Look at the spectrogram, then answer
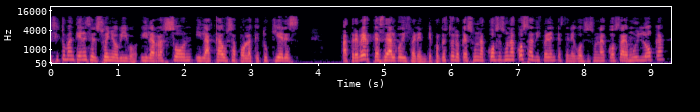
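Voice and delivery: ordinary talk

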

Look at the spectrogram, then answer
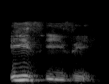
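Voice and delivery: normal talking voice

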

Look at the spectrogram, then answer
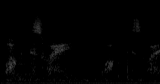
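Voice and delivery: tiny hushed whisper; God's whisper. Acted. God guiding the believer who trusts him, in a whisper. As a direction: whisper it, barely audible. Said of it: "when he just goes".

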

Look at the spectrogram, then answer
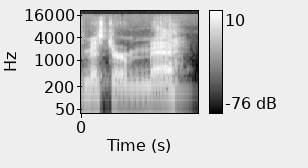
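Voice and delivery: ordinary delivery

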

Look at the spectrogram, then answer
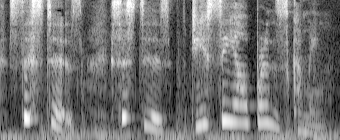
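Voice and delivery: high, anxious call without volume; high-pitched, urgent question from below. A narrator's reading. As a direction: call up to your sisters for help. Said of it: "called out to her sisters".

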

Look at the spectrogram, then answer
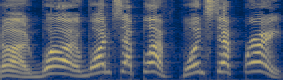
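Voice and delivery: a headless body being steered; high mock villain. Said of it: "he's directing the head".

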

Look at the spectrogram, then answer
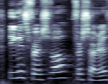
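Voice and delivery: ordinary talk

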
